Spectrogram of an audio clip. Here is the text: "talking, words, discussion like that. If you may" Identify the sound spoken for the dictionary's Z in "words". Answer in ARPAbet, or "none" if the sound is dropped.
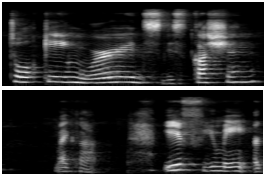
S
